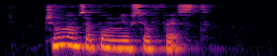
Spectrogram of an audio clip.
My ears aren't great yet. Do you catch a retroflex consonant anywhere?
yes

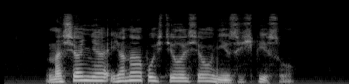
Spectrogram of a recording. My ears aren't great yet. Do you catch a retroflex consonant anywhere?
no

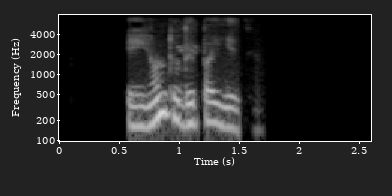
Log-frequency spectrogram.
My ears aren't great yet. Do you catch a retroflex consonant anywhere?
no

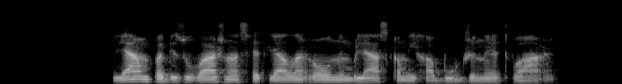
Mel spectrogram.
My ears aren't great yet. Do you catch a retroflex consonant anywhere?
yes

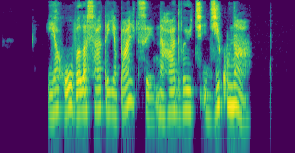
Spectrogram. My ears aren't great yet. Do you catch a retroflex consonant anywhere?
no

